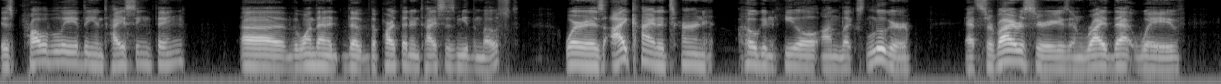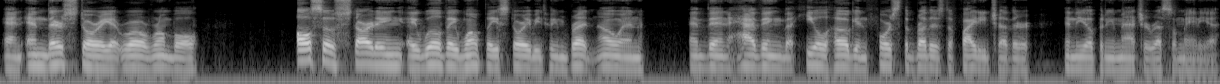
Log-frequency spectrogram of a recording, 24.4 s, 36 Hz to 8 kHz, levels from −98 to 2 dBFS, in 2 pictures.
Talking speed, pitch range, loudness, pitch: 175 wpm, 105-125 Hz, -31 LUFS, 115 Hz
